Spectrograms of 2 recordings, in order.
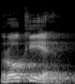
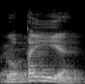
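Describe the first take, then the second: First: The middle vowel is a plain 'i'. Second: The middle vowel is an 'ai' diphthong. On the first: The speaker calls it wrong. "রোকিয়া নাম না" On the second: The speaker calls it right. "কি নাম?"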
